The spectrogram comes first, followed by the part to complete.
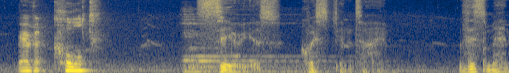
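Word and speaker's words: Revachol: He pronounces Revocol with a hard K, unlike other people. Revocolt.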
